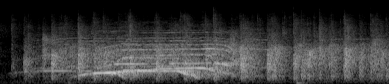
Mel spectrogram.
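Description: An audience claps steadily for a few seconds, a dense rush of many hands, with a long rising cheer or whoop riding over the applause early on, applauding a live blues performance on the Songbirds Radio Hour.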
